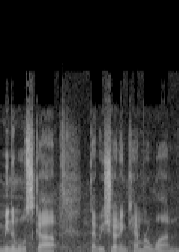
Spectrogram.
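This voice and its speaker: A man talks at a very fast pace with fairly even intonation. Light background noise is present. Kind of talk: interview answer. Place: studio. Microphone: handheld.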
